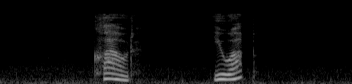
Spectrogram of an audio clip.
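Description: A young woman calls out softly.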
